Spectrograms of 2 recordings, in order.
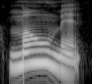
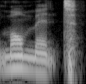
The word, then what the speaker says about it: moment: Moment. And the T at the end, I put that little mark there to remind you that you hold your tongue in that position without releasing the T. Moment.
